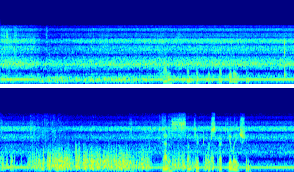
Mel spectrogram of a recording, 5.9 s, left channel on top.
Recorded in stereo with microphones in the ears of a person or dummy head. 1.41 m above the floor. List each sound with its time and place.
0.0 s a fan: 45° left (ahead or behind)
3.2 s a man speaking: 65° right (ahead or behind)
